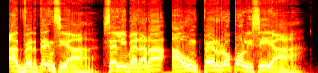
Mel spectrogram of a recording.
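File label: K9 Release Spanish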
